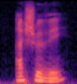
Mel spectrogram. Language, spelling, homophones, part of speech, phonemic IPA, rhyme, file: French, achever, achevai / achevé / achevée / achevées / achevés / achevez, verb, /aʃ.ve/, -e, Fr-achever.ogg
- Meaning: 1. to finish, to complete 2. to finish off (someone who is already incapacitated) 3. to finish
